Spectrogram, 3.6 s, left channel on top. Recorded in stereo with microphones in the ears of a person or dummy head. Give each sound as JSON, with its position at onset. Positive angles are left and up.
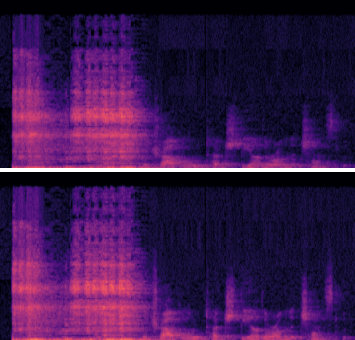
{"t": 0.1, "sound": "writing", "side_deg": -50, "distance_m": 1.7}
{"t": 1.4, "sound": "a woman speaking", "side_deg": -75, "distance_m": 1.5}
